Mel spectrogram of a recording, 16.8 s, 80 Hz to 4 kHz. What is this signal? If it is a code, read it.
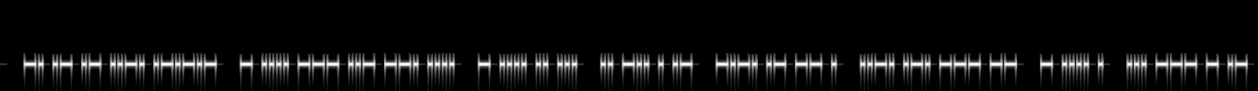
Morse code, heard as a keyed tone, about 25 wpm, 750 Hz. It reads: NAAF. THOUGH THIS IDEA CAME FROM THE SOTA
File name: Morse / 25WPM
